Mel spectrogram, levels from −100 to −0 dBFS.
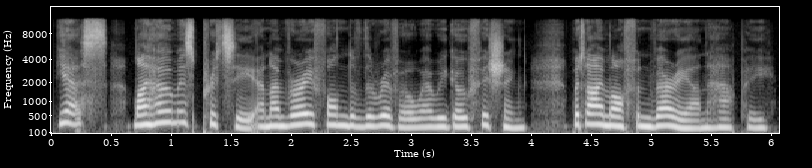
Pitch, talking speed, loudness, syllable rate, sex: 235 Hz, 210 wpm, -17 LUFS, 5.6 syllables/s, female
